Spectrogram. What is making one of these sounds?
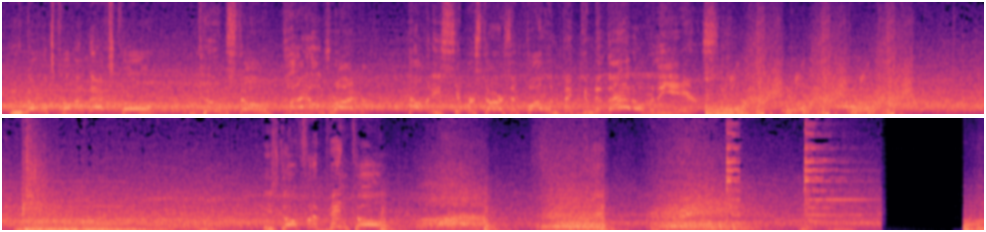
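A crowd cheers and roars throughout.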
